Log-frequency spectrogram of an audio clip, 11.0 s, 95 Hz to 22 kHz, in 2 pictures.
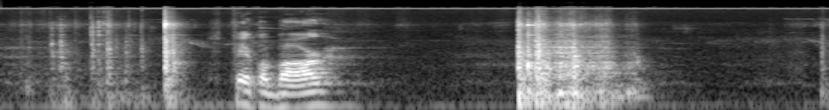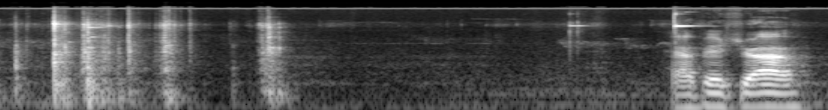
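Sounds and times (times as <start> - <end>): metal tools clinking: 0.3 - 1.3, 5.6 - 7.5, 9.3 - 10.4.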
